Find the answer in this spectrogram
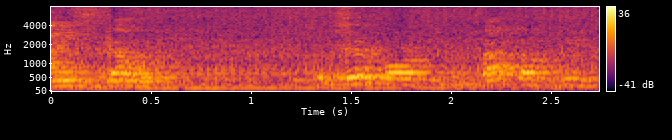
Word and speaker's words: Yahweh: Most likely, the most accurate pronunciation is Yahweh.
